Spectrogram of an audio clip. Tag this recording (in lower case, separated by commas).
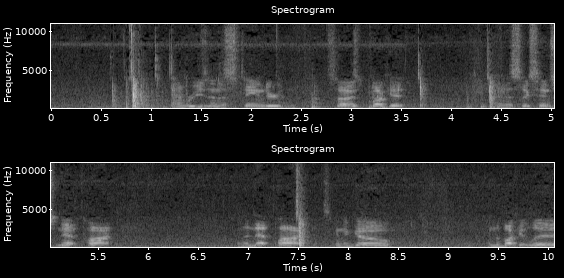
outside, rural or natural, speech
